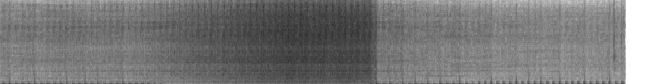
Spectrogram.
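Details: Zoomer-X scooter at idle with a brief blip: fast, even ticking of about three clicks a second; loose valve tappet clearance.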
